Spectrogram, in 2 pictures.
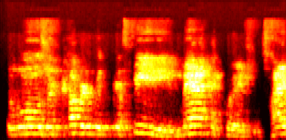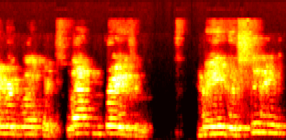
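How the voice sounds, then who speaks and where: High-voiced man reading stage directions. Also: dull audio. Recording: echoey room, distant mic.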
